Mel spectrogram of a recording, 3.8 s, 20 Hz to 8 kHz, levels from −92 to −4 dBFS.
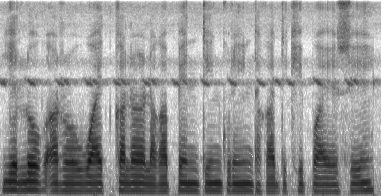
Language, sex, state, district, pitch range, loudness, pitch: Nagamese, male, Nagaland, Dimapur, 105-110 Hz, -17 LUFS, 110 Hz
